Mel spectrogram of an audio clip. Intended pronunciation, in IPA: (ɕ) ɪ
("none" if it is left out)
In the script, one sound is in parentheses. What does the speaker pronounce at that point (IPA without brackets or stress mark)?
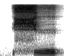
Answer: ɕ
